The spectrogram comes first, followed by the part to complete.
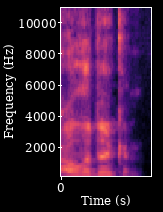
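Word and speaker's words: Oladokun: am i correct shannon chris olodukin although do i think that's how you say it yeah ola duken yeah so there you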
